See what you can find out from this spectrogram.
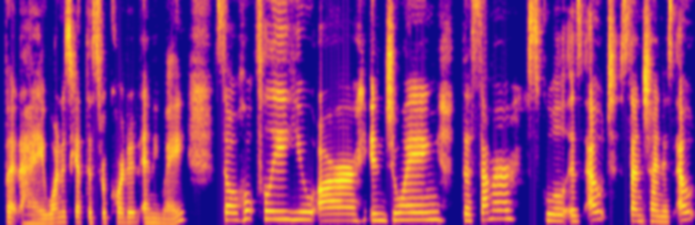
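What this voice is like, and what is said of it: Slightly hoarse voice. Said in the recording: “I apologize for my voice. I have a little bit of a hoarse voice today”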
